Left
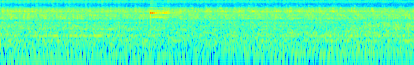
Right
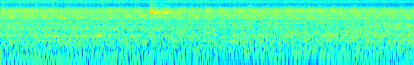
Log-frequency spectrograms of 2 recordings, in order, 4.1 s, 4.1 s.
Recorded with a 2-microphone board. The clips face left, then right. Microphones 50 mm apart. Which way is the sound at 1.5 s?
35° left (ahead or behind).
